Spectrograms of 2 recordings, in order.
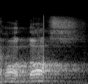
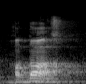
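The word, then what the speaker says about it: ὁδός: Veja que a acentuação está no dos. Então, é Rodos, forte, sílaba forte é a última. Rodos.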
